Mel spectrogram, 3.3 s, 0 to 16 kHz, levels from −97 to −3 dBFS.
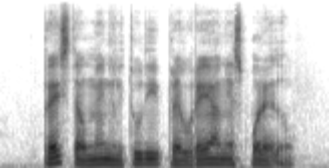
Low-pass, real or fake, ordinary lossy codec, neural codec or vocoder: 14.4 kHz; fake; AAC, 96 kbps; codec, 44.1 kHz, 3.4 kbps, Pupu-Codec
